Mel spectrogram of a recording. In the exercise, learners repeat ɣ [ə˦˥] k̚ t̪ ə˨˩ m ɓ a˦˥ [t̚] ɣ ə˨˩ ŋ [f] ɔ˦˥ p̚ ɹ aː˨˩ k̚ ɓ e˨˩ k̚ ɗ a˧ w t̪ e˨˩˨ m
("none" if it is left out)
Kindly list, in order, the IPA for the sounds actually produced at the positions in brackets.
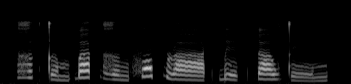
ə˦˥, k̚, f

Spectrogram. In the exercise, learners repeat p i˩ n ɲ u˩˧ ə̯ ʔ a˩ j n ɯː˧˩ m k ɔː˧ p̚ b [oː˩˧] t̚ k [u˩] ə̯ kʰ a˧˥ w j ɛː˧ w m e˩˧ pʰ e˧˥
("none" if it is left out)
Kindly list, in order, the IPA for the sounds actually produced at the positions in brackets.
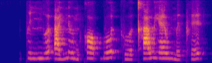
oː˧˥, u˩

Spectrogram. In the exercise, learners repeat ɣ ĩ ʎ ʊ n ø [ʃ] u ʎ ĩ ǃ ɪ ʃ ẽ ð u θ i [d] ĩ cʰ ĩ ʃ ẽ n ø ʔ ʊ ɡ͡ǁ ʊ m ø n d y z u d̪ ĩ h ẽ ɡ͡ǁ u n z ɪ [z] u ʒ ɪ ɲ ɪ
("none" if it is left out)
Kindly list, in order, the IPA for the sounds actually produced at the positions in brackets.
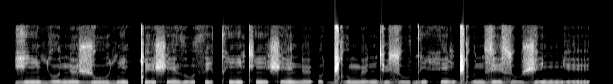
ʒ, t̪ʰ, z

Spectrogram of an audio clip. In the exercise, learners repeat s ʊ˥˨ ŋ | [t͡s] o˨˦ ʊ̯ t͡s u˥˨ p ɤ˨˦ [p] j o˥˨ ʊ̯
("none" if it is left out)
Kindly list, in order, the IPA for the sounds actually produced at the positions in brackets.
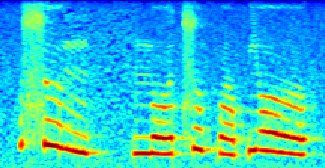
n̪, p

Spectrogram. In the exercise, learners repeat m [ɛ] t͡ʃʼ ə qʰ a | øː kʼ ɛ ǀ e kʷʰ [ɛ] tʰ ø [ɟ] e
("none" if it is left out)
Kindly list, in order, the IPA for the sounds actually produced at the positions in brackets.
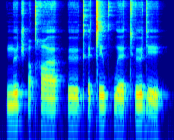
ø, ɛː, d

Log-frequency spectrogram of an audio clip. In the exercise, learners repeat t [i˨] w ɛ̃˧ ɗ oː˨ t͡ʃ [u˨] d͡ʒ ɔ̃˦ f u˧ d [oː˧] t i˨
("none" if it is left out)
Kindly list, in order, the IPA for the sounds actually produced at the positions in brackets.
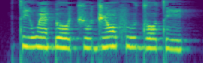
i˧, u˨, oː˧

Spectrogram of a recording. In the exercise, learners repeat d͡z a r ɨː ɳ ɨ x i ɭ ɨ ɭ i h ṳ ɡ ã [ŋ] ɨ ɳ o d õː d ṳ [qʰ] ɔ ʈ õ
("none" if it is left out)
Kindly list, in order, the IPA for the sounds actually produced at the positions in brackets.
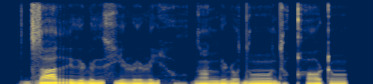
ŋ, qʰ

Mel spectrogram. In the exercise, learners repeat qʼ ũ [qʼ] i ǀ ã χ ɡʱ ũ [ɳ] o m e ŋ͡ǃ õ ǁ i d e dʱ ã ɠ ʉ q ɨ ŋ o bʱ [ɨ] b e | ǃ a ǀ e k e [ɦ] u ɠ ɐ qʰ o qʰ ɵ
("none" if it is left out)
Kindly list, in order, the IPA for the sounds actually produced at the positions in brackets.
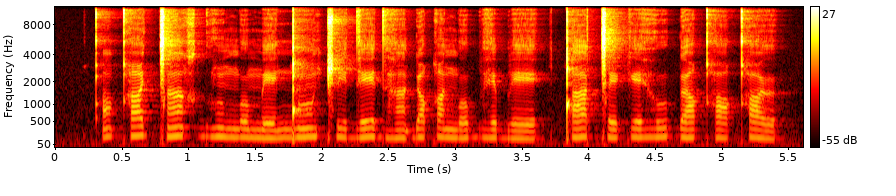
qʰ, ŋ, e, ɦ

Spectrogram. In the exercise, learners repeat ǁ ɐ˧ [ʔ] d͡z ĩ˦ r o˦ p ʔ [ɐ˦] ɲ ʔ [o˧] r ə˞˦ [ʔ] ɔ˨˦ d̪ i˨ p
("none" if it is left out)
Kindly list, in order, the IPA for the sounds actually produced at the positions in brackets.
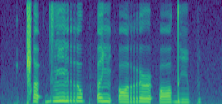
ʔ, ɐ˦, ɔ˧, ʔ

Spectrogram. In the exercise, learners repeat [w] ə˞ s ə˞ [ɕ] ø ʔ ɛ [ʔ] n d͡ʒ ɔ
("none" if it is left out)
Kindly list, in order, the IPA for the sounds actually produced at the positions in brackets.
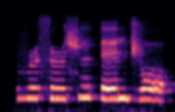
v, ɕ, none

